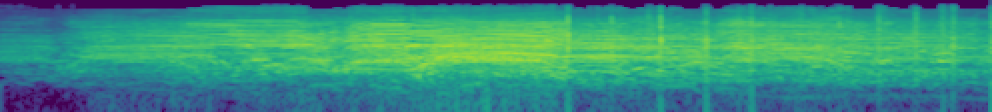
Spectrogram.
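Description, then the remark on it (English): Two camp teams, white and blue, stand side by side at the waterfront cheering against each other while waiting for the final leg of a relay race: young voices in a loud, sustained roar that swells midway, with high-pitched whoops and a few sharp claps or thumps punctuating the din. “Down at the waterfront, the white and blue team stand side by side with dueling cheering, waiting for the final leg of the relay race.”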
